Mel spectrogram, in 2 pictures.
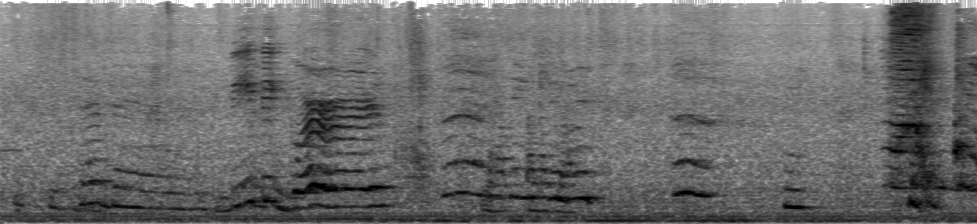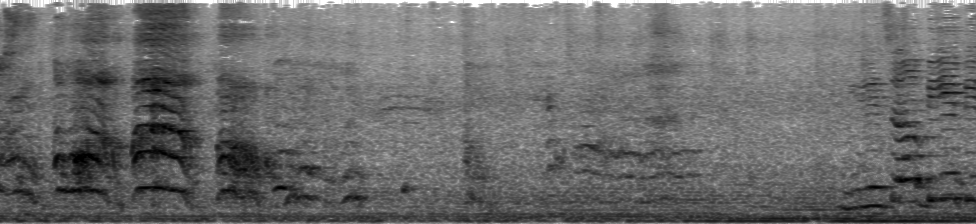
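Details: Newborn baby girl just after a normal vaginal delivery, the mother's second daughter: thin, rising and falling first cries, with voices and room noise around.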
